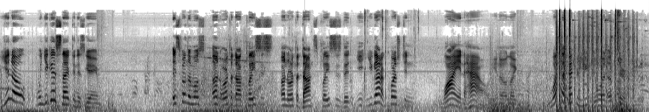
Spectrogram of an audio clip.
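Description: A man's voice: high voice, sing-song, moderate pace, noisy background. A tired man chatting casually through a shooter match, reacting aloud as he plays. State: tired, yawning. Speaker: gaming YouTuber and streamer. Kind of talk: casual gameplay commentary. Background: loud gunfire from the game.

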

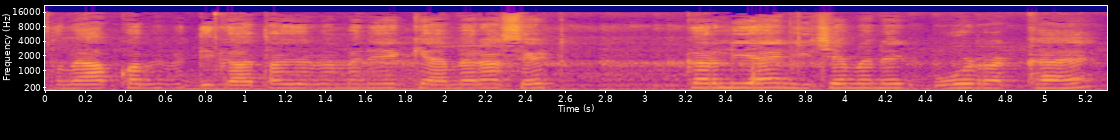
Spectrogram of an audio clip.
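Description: Chatty high-voiced man in noisy workshop. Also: completely flat delivery, fairly quick. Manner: chatty, addresses viewers as brother, step-by-step. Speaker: mobile repair technician. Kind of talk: casual how-to walkthrough. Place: phone repair workshop, indoors. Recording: noisy room with street traffic.

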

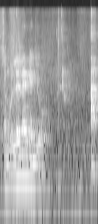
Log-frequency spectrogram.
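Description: A man's voice: on the low side, rapid-fire, a little mellow. A young man, an actor guest, chatting playfully and teasing in a casual interview. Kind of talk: casual chat. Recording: roomy echo with crowd noise.

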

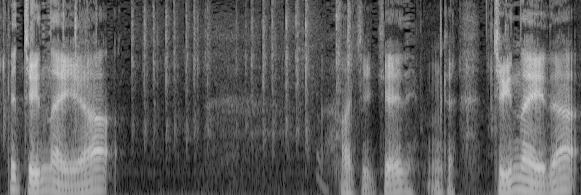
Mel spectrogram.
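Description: A man giving a casual live-streamed English pronunciation lesson, stopping to say words slowly and mixing English phrases into his talk. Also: fairly low pitch.

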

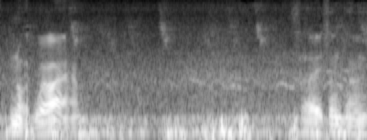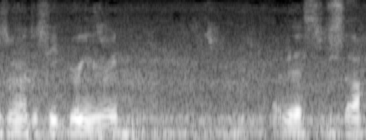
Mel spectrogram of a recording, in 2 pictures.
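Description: A young man from England with an English accent, chatting casually in a low-key, musing way as he films a vlog outdoors. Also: little pitch movement, unhurried, long pauses. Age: young adult. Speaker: vlogger. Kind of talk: casual rambling vlog chat. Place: outdoors on an open hillside temple ground. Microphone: camera at arm's length or propped nearby. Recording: muffled outdoor camera audio, ambient noise.

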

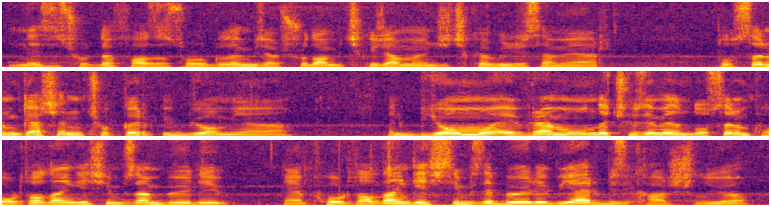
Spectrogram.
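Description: Fast-talking young man, jumpy game commentary. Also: a little high. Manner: excitable, jumpy, keeps addressing viewers as friends. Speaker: gaming channel host. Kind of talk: Minecraft let's-play commentary. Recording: faint background music.

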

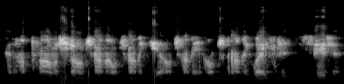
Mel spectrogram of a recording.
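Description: A man's voice: low-pitched, little pitch movement, racing, bright, forceful tone, husky. A man in his thirties from California calling in over a prison phone line, talking casually in street slang and often repeating himself. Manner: street slang, repeats phrases, keeps asking "you feel me". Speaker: incarcerated caller.

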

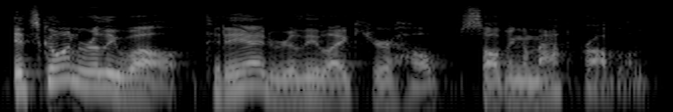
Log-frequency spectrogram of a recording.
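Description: A man's voice: medium pitch, big pitch swings, quick pace. A man presenting a live demo in a friendly, casual way.

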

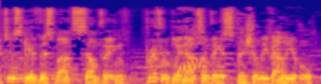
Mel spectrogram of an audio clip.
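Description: A man performs a cheerful male robot guide from a game, speaking in a polite, announcer-like robotic way. The voice sits fairly low, yet the intonation swoops up and down with a lot of life. Game music plays clearly underneath. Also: lively intonation, moderate pace, lightly acted. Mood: dry. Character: upbeat male robot guide narrating a simulation. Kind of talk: game character dialogue.

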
